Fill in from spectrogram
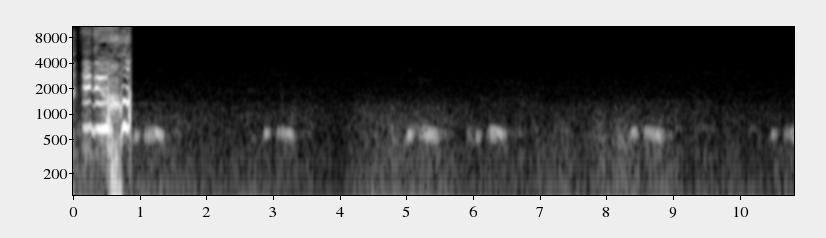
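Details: A spotted dove, a wild bird being trapped with a decoy, gives quiet, low coos in short groups with pauses between them, after a brief loud burst at the start.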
